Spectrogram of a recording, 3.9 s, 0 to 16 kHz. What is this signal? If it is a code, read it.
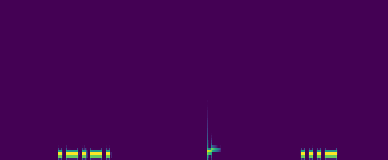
Morse code, heard as a keyed tone, about 30 wpm, 700 Hz. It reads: <AR> V
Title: Single Character (Letter:Number:Punctuation:Prosign) Alt 30wpm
